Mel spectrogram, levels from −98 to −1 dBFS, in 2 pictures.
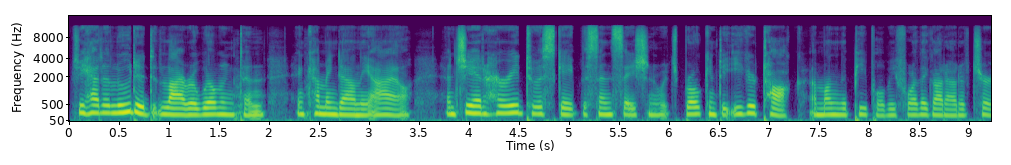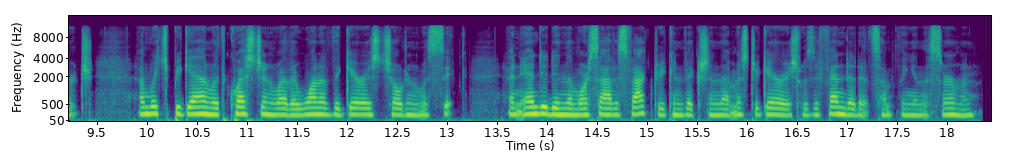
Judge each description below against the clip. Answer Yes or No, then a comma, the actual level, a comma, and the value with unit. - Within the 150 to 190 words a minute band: No, average, 200 wpm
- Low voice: No, medium, 185 Hz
